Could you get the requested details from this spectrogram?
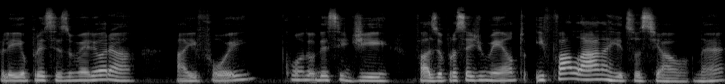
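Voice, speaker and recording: A woman's fairly slow speech on a very clean recording with a silent background. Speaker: beauty pageant winner and influencer. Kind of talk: podcast interview.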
